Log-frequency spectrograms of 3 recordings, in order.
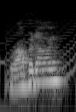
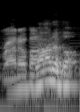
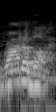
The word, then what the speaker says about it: Rodobon: How do you say it? Robidon? Is it Rodobon? Rodobon, that's it. Rodobon.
